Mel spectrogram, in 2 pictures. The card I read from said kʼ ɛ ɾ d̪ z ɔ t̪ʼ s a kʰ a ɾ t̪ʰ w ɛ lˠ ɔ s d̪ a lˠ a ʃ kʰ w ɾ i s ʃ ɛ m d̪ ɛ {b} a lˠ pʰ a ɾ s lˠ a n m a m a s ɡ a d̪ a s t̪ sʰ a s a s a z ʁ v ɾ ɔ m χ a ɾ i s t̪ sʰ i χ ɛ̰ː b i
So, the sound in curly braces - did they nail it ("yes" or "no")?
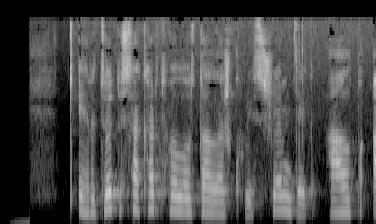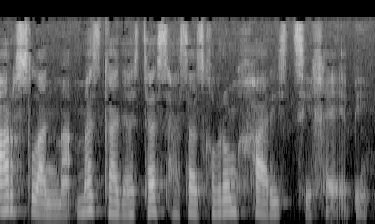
no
